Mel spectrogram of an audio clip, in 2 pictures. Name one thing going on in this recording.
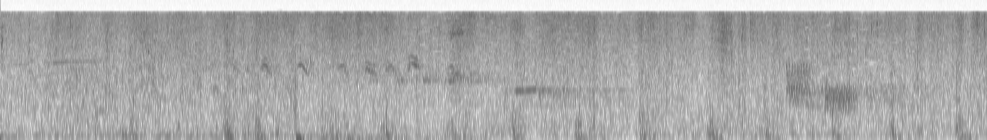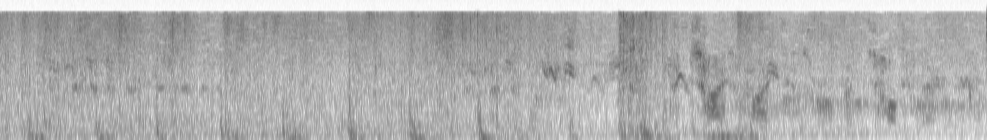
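Rapid gunfire crackles and bangs close by.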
